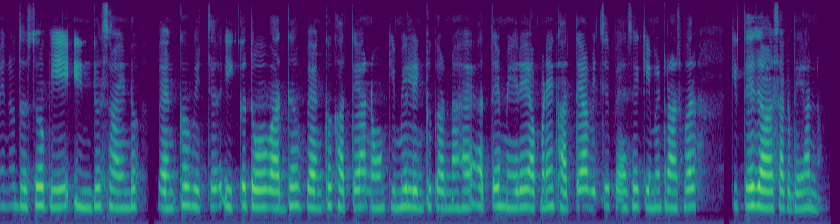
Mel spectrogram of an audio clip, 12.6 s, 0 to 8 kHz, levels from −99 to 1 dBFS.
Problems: none marked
